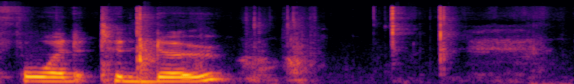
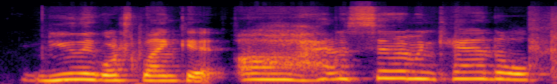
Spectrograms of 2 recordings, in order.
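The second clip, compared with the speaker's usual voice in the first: usual speaking voice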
